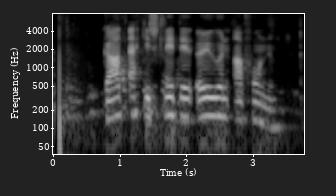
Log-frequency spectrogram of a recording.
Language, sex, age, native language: Icelandic, male, 14, Icelandic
